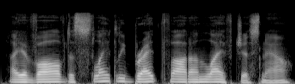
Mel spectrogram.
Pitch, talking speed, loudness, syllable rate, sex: 110 Hz, 205 wpm, -17 LUFS, 4.7 syllables/s, male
